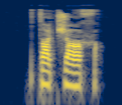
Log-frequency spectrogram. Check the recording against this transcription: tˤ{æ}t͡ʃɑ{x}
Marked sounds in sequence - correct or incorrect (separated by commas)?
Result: correct, correct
